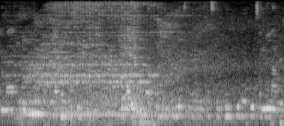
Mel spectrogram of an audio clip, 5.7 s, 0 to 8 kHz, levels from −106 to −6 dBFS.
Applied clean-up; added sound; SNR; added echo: classical method WPE with log-MMSE.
